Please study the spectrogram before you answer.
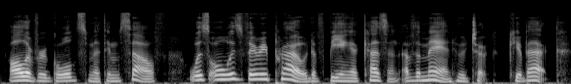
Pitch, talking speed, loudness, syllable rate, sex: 175 Hz, 180 wpm, -19 LUFS, 5.0 syllables/s, female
